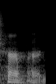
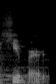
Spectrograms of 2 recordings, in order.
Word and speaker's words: Herbert: Okay, his name is Herbert, not Hubert.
